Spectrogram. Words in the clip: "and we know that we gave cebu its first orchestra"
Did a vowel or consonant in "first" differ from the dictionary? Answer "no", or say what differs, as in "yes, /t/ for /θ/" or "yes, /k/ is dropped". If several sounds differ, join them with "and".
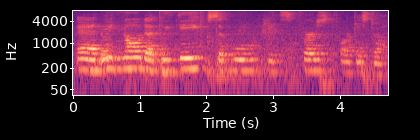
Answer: no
